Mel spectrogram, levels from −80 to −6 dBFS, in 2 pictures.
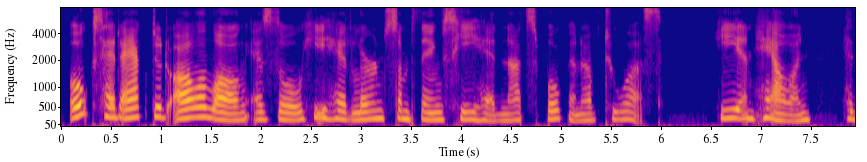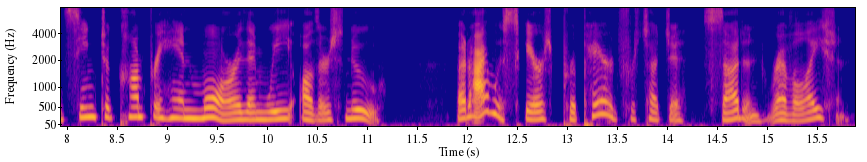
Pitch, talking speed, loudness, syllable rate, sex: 200 Hz, 150 wpm, -25 LUFS, 4.2 syllables/s, female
